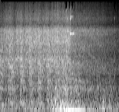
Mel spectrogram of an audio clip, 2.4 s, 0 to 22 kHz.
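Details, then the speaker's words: Mahindra Xylo, not starting for 3–4 months, before repair: cranks, catches for about half a second, then dies straight away; start-and-stall complaint, later fixed by repairing the injector circuit. "So ஒரு momentary start ஆகி உடனே of ஆகிடுது. இதுதான் complaint."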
